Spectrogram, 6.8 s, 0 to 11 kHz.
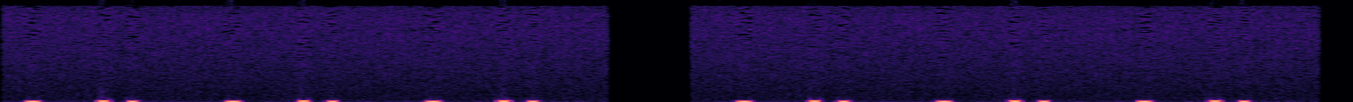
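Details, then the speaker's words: Stethoscope heart auscultation, pediatric teaching: low heart sounds in groups of three, about 60 a minute, with a faint extra sound after S2, usually heard at the apex; S3 gallop, can be normal in children. "this is usually heard at the apex of the heart and it can be also identified as a Gallop you may hear some people refer to it this can be normal but but again always always bring this to the tension of a provider if it's a new finding"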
